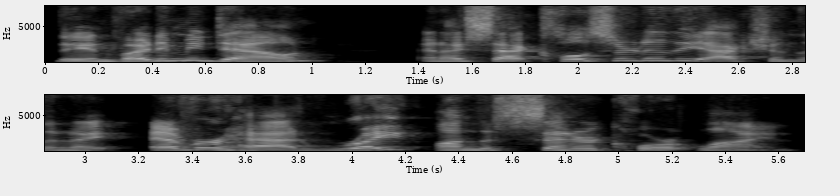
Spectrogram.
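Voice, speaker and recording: A man's voice: high voice, lively intonation, normal speed, gravelly, fairly bright tone. A man hosting a podcast, reading a listener email aloud and then chatting casually with fillers. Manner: reads steadily, then chats with filler words.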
